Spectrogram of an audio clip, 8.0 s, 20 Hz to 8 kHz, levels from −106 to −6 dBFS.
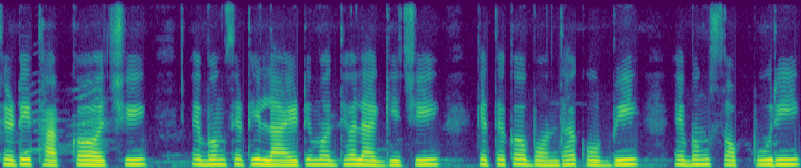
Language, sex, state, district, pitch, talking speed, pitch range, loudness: Odia, female, Odisha, Nuapada, 210 Hz, 95 wpm, 200-220 Hz, -16 LUFS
